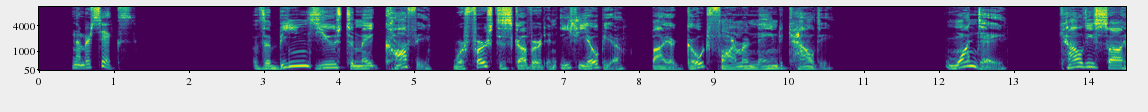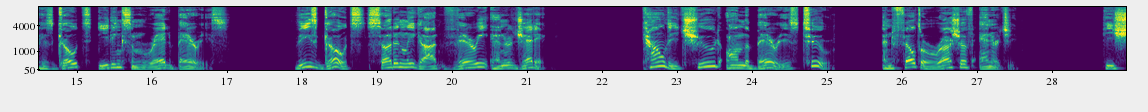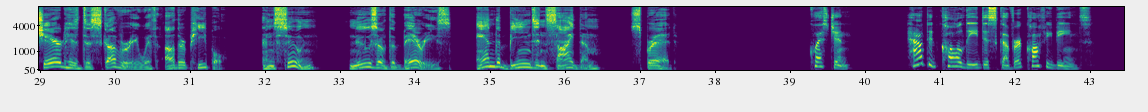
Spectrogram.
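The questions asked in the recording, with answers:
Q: How did Kaldi discover coffee beans?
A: He saw his goats eating the red berries and becoming energetic, then tried them himself.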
